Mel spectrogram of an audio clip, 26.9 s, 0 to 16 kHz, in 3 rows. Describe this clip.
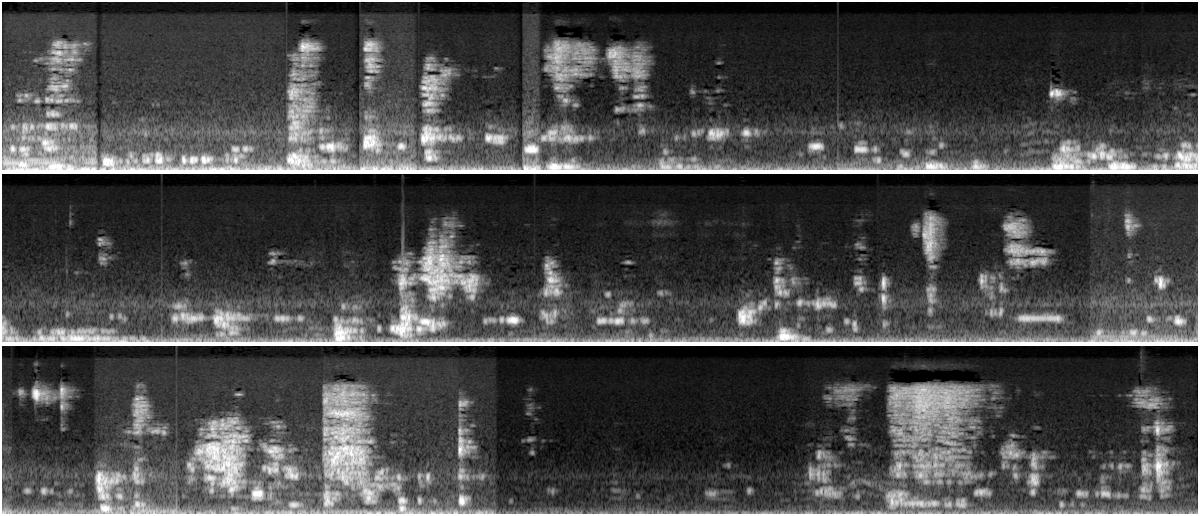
Part 1 of 3, Burbling.
While on Skype, someone I was calling left the mic on while he packed for a trip. A transmission error caused a unique distortion effect while he was moving gear and typing.
These are the background burbling sounds, caused by low-level signal being artificially enhanced by Skype... possibly.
